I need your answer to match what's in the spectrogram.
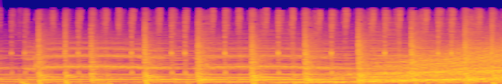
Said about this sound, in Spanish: vamos a partir con música. Esta es la canción que teníamos programada para ayer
